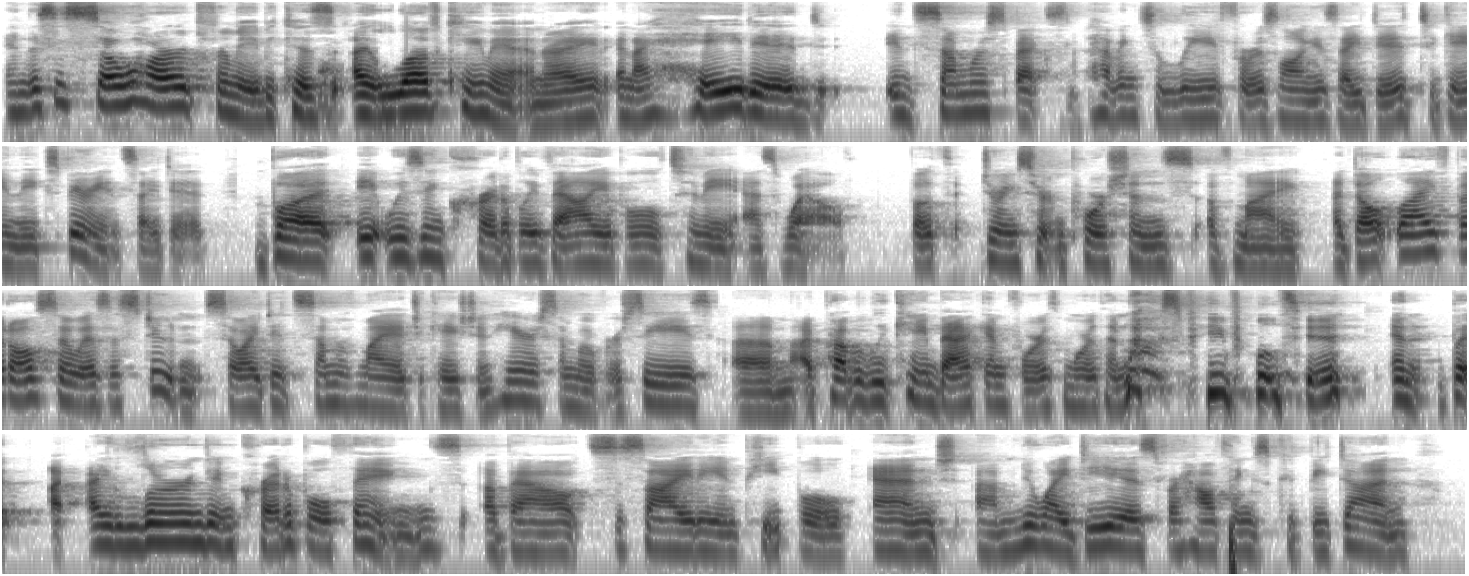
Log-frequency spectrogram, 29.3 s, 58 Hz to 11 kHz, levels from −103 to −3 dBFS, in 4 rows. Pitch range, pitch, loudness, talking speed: 140-185 Hz, 155 Hz, -26 LUFS, 200 wpm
